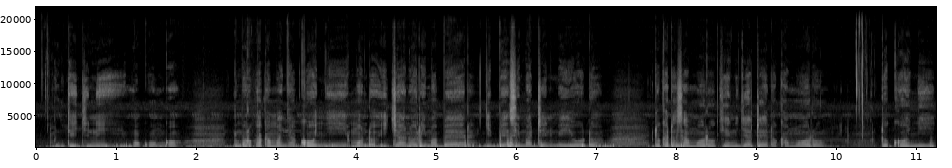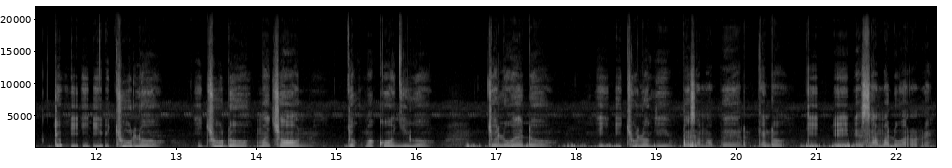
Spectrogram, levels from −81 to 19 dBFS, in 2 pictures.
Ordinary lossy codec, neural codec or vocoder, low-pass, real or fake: none; vocoder, 44.1 kHz, 128 mel bands every 256 samples, BigVGAN v2; none; fake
